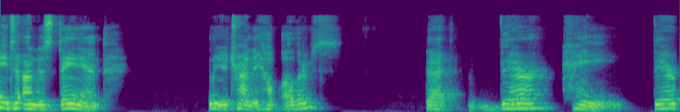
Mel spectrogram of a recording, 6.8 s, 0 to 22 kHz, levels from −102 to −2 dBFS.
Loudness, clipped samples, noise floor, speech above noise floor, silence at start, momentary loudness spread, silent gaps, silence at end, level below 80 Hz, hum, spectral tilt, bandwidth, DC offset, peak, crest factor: -25 LUFS; under 0.1%; -86 dBFS; 61 dB; 0 s; 17 LU; none; 0 s; -68 dBFS; none; -5 dB/octave; 13 kHz; under 0.1%; -8 dBFS; 18 dB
